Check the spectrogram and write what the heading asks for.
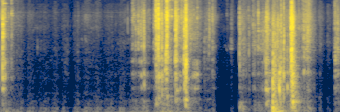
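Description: Pickup truck door being opened as the driver gets out: a cluster of clicks and rattles about two seconds in, then a louder knock with a dull thud near the end.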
